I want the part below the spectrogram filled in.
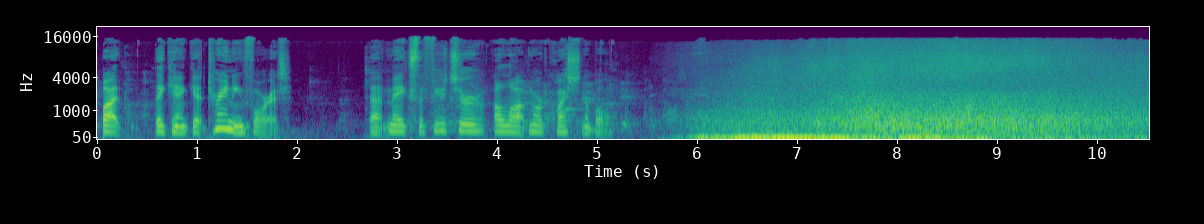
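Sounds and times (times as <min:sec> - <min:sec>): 
speech: 0:00.0 - 0:02.0, 0:02.7 - 0:05.4
sea waves breaking on the shore: 0:05.7 - 0:10.5
wind buffeting the microphone: 0:05.8 - 0:10.5.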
